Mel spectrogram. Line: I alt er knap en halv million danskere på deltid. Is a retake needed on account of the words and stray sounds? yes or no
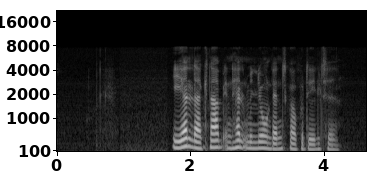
no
